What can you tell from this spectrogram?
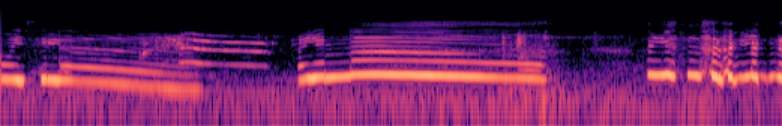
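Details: Playful pet cats indoors: long drawn-out meows, each falling slowly in pitch, the first near two seconds long and a second sustained one after a pause, then shorter wavering meows at the end; faint background hum.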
